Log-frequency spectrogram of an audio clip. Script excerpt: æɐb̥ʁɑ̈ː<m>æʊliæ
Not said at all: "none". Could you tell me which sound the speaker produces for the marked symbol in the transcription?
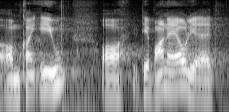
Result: n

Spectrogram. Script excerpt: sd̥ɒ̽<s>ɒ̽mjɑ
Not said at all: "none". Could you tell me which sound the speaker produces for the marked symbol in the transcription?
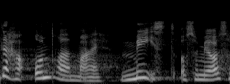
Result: s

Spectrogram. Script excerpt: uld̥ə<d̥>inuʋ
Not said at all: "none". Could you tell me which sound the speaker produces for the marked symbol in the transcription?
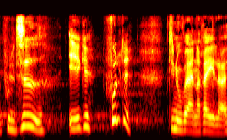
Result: d̥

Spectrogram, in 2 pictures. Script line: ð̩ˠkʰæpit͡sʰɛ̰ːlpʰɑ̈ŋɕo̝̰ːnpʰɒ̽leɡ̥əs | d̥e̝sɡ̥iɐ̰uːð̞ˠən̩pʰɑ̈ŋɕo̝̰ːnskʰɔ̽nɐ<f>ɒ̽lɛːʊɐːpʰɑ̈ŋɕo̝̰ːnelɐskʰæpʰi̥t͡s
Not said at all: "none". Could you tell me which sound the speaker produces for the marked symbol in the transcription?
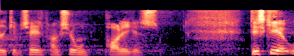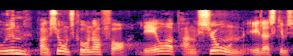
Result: f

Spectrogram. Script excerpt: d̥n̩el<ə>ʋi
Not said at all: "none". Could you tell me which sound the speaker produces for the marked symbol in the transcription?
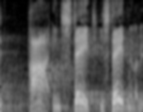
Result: ɐ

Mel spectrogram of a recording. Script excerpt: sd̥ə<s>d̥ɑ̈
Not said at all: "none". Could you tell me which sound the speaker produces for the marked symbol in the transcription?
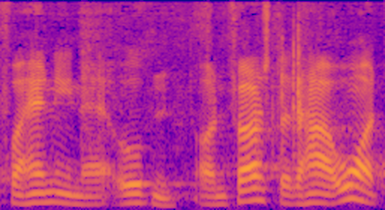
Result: none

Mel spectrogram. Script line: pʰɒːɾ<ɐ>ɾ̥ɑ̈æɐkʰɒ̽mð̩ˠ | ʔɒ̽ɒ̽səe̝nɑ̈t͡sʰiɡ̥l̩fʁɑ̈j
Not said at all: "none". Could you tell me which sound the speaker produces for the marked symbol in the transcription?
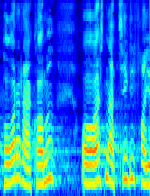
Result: ɐ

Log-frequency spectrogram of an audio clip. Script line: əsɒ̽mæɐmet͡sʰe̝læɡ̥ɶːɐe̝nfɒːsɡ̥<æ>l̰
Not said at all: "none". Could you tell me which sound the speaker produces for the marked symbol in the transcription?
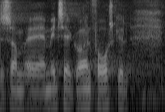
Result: e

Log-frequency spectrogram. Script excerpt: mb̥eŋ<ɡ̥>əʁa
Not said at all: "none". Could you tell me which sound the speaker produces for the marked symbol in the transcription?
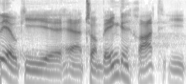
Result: ɡ̥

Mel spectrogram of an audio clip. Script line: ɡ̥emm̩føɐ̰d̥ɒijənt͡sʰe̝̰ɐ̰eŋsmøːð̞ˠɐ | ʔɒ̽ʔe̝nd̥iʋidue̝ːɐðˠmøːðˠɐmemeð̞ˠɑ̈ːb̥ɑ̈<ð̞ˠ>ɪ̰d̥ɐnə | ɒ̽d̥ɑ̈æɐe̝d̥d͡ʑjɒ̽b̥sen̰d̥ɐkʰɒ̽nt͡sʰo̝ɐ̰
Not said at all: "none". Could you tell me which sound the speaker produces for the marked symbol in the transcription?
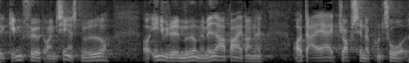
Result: none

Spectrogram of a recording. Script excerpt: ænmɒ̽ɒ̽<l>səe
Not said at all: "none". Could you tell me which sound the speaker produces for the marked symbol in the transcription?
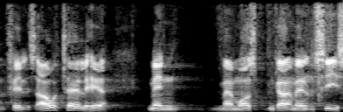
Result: none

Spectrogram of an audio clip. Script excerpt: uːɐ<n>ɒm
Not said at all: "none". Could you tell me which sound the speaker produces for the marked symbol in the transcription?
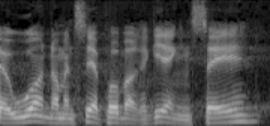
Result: n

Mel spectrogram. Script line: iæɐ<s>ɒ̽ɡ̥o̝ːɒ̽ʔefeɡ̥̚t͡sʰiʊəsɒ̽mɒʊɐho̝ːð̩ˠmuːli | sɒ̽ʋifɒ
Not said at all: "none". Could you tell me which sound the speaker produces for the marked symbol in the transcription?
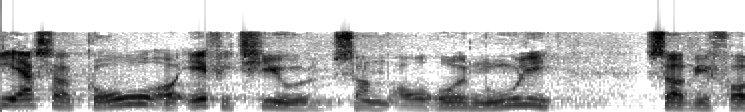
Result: s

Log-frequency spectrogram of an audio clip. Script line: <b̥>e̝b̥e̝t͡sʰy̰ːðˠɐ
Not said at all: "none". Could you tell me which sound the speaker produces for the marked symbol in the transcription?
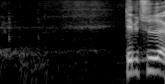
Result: d̥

